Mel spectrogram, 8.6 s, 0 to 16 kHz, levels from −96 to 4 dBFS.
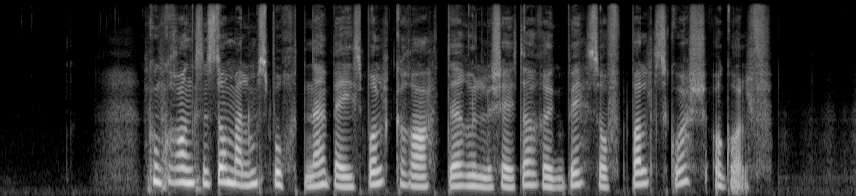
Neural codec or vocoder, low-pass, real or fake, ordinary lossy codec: vocoder, 44.1 kHz, 128 mel bands, Pupu-Vocoder; 14.4 kHz; fake; none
